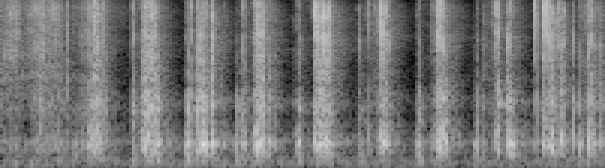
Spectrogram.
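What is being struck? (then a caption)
Dried sunflower head with seeds. Long light-blue nails scratch across the seed face of a dried sunflower head still holding its seeds and green bracts, with the bract edge briefly handled. The result is a string of quick, dry, bright scratching bursts in an uneven rhythm, each stopping short with little ring.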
